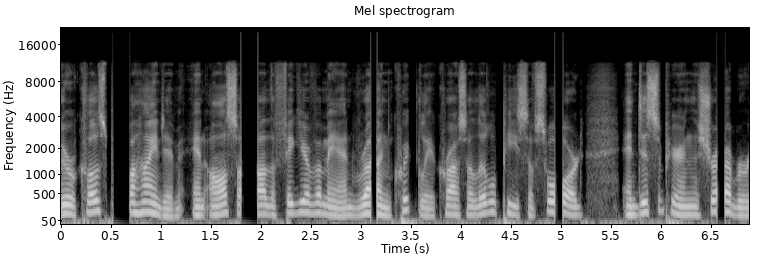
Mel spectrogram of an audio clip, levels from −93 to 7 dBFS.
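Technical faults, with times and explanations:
0.51 to 6.64 s, blocks of digital silence at 0.51, 1.79, 3.09, 4.93 and 6.55 s. The speech cuts to silence with no fade, leaving short holes of 170 ms twice, then 67, 85 and 85 ms. Most lengths fit missed 8192- and 4096-sample buffers.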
